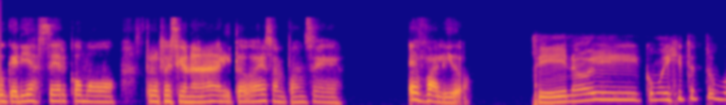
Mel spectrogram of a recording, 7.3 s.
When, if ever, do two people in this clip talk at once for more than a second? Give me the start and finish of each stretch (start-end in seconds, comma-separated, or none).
none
